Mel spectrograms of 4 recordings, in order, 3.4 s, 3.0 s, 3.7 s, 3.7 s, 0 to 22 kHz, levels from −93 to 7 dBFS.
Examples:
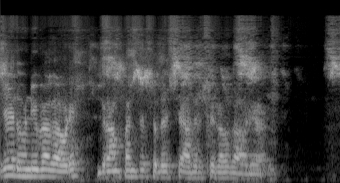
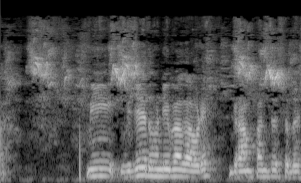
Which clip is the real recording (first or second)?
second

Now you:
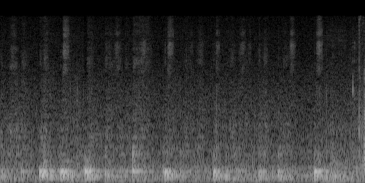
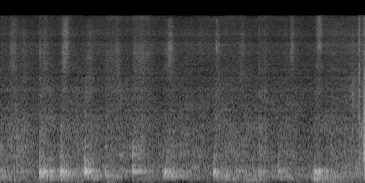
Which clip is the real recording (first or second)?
first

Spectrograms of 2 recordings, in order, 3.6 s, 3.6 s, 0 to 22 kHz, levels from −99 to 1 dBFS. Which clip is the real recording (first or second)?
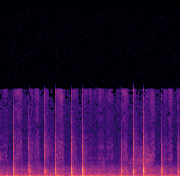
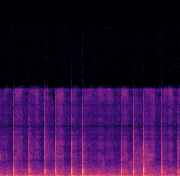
first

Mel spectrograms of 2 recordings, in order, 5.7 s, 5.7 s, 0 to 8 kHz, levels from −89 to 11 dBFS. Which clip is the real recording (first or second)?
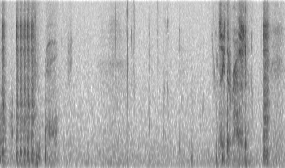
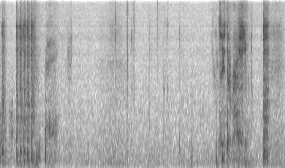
first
